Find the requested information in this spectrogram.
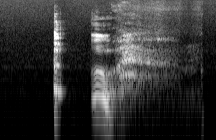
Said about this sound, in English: Well, that wasn't satisfying for any parties involved. Half wet burp. Yeah, that Bang energy drink probably wants a refund on my gullet.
